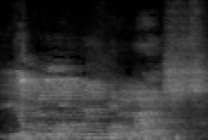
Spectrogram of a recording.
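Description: A child's voice holding one long, high note for about a second and a half, dipping slightly in pitch at the end.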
